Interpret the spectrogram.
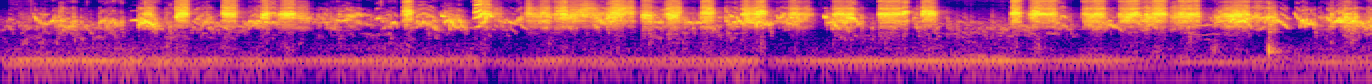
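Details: Breeding pair of pet budgerigars in a family group, chirping: a busy chatter of high, scratchy warbles and squawks in rapid bursts with brief pauses, over a faint low steady hum.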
